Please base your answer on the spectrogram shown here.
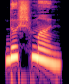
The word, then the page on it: ದುಸ್ಮಾನ: dusmāna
